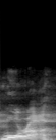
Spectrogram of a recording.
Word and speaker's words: Moira: my name is spelled only I pronounce it Mora I think in the UK the name itself may be pronounced Moira I'm not sure if most people use it say it as Mora but my family uses mora not Moira but that's how my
